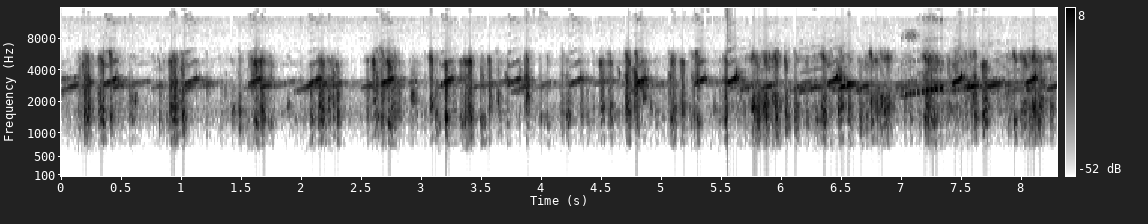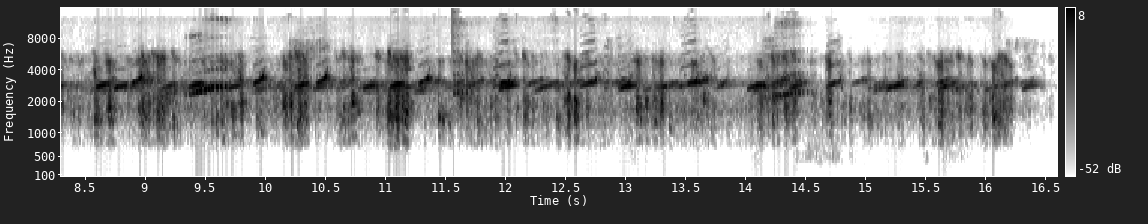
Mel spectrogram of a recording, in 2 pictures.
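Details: Male wood frogs calling in a breeding wetland near Keene, Essex County, New York, Adirondacks, on 4 April 2025, give a dense chorus of short, raspy, duck-like clucks, repeated rapidly and overlapping.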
